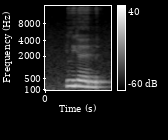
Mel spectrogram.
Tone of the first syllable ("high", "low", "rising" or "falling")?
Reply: low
